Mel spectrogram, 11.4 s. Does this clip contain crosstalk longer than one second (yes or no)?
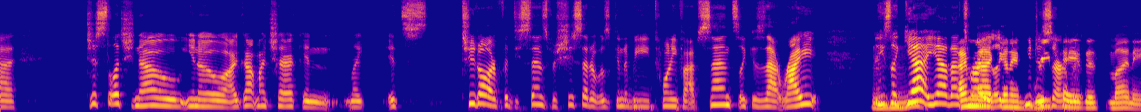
yes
